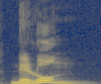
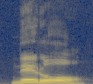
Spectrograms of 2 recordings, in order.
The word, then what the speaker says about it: 네론: 그건 뭐냐면 원래적 발음을 해요. 네론. 발음이 안 되는 서 뭐라 그럴까요? 네로. 그래. 그럼 네로 하면 뭐가 빠져요? 니언이 빠지죠.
